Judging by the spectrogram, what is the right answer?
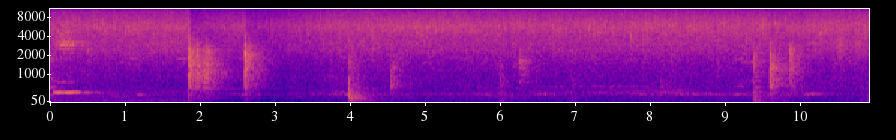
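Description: Chicken pieces searing in butter and oil in a frying pan, a steady sizzle, with a few sharp knocks at about 2, 4 and 10 seconds.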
